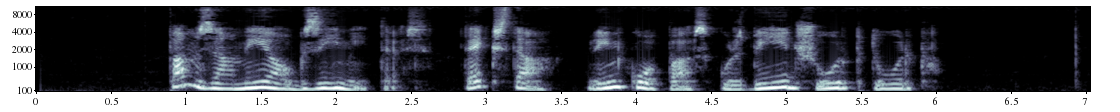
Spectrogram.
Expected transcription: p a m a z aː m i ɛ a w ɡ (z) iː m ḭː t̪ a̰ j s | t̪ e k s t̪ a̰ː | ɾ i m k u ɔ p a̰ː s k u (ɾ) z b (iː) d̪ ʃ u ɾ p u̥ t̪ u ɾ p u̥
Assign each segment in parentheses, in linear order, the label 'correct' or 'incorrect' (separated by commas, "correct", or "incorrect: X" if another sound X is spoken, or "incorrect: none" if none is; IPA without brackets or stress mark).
correct, correct, correct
